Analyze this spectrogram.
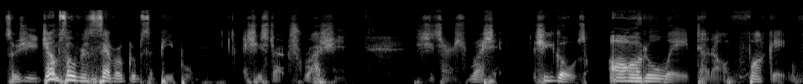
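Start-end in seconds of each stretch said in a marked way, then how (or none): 2.4-5.0 hushed telling. Real, not acted. Hushed dramatic retelling.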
